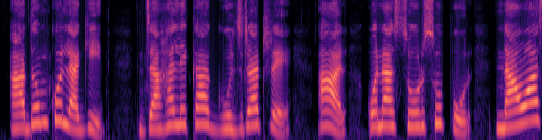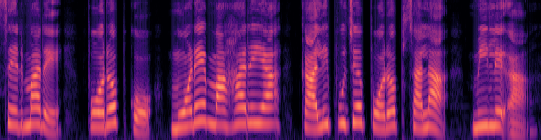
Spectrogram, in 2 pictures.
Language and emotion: Santali, neutral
